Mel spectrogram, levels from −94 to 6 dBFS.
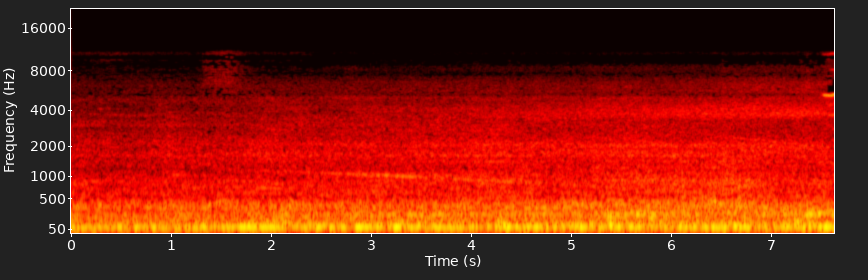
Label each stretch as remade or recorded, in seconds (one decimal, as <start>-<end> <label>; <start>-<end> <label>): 0.0-7.6 recorded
